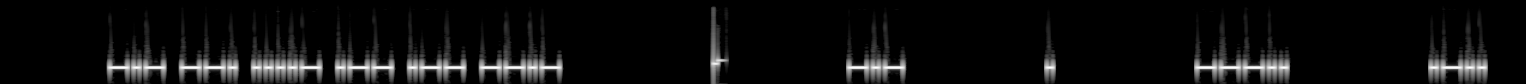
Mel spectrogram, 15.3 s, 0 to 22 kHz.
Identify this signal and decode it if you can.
Morse code, heard as a keyed tone, about 20 wpm, spaced as for 10 wpm, 700 Hz. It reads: KG4WWQ KE8L
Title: USA Call Signs - 6 Characters - 8x Character Spacing - 20wpm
